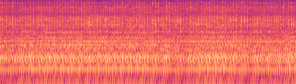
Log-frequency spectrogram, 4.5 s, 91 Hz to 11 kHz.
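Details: Stihl FS 80 R two-stroke trimmer, after fuel line, primer bulb and ignition coil repair, runs at constant high revs with an even, clean buzz and no misses or surging; running normally.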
